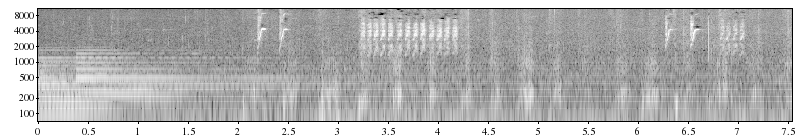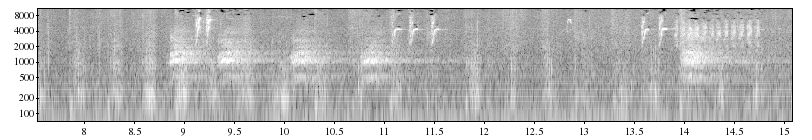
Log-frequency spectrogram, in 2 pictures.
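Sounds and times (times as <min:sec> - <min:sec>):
high whistled bird notes: 0:00.0 - 0:04.2
soft low thumps: 0:00.0 - 0:06.2
fast rattling bird trill: 0:02.1 - 0:02.6, 0:03.2 - 0:04.3, 0:06.2 - 0:07.2, 0:08.8 - 0:11.7, 0:12.8 - 0:15.0.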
